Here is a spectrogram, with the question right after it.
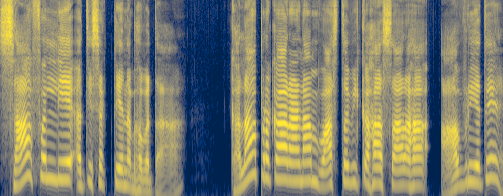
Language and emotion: Sanskrit, disgusted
